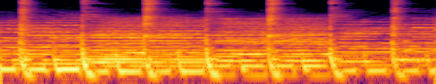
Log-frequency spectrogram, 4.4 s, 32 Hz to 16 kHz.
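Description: Music playing through a Tribit StormBox 2 Bluetooth speaker: a steady beat of about one hit every 0.6 seconds under sustained chords and a bass line.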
